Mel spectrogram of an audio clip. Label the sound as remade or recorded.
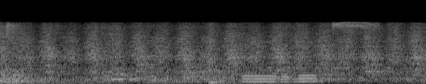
recorded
